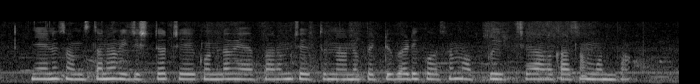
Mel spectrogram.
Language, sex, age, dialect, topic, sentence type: Telugu, female, 18-24, Utterandhra, banking, question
